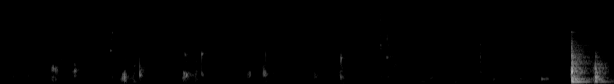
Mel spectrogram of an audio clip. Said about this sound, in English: All right. That was a nice, refreshing sip.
